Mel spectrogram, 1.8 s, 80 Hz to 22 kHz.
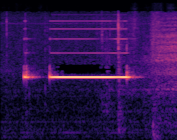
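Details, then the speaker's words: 25-inch K7500 arcade monitor chassis, horizontal output transistor tested with a meter: steady unbroken high continuity beep on probe contact, HOT dead shorted. "okay negative and we touch here oh uh oh hey finally found something hot is dead"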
